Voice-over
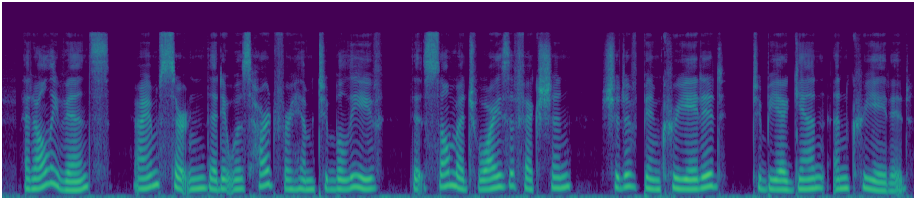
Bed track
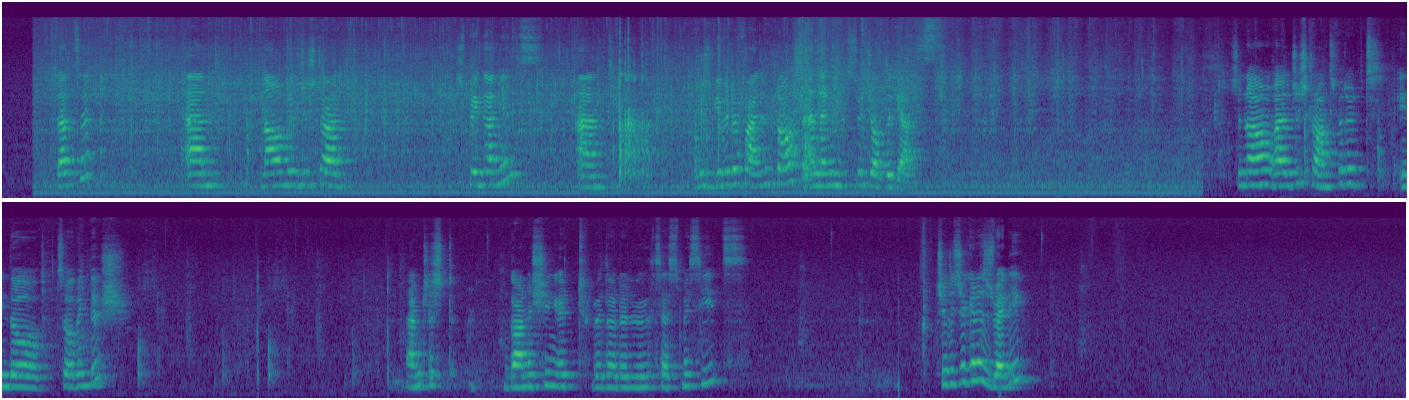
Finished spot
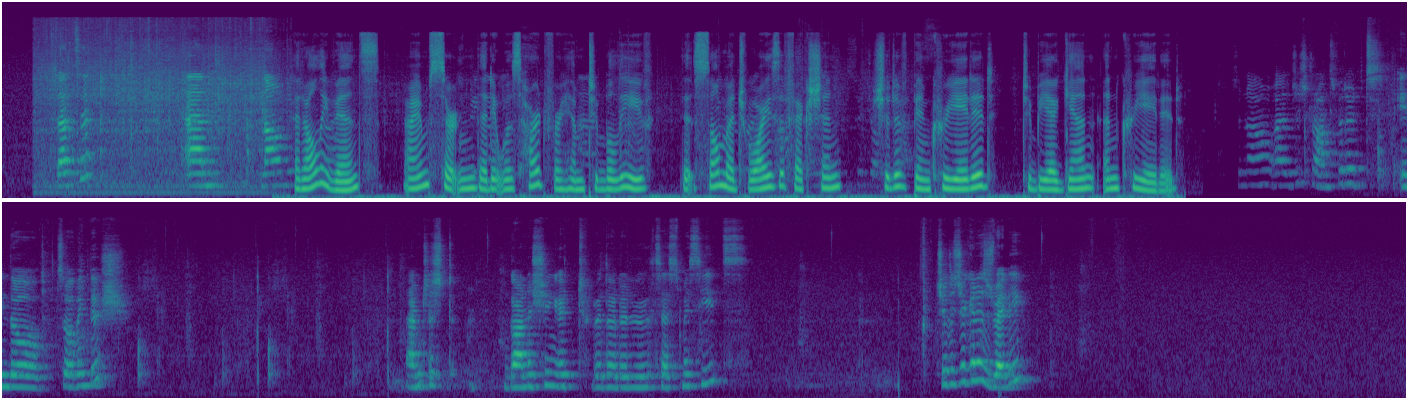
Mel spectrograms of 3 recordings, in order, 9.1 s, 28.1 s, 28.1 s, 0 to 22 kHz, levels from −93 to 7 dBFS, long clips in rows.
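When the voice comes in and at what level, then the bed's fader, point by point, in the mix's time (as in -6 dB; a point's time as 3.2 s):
2.70 s, +1.0 dB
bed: 2.64 s -5.5 dB
3.05 s -29.5 dB
12.47 s -29.5 dB
13.85 s -5.5 dB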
